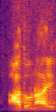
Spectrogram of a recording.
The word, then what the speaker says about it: 아도나이: 이렇기 때문에 눈으로는 JHWH가 나오면 여호와라고 눈으로는 읽지만 밖으로 발음을 할 때는 아도나이 그렇게 이제 발음을 한 겁니다.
